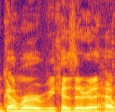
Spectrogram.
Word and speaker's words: Gummer: This is Bert, how do you say his last name? Gummer. Gummer. I always want to say Gunner.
